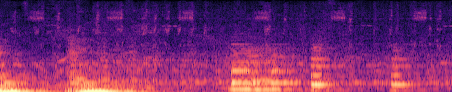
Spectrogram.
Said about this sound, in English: However, there was a buzz as the elderly queen bee entered the court.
